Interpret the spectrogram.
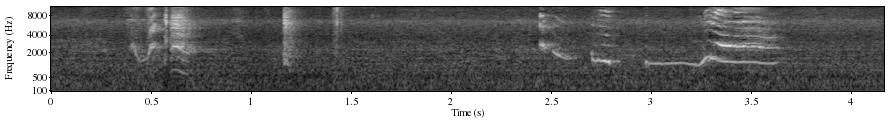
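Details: Indoor talking by a one-year-old male violet Indian ringneck, a pet that has bitten off its tail: scattered chattering squawks, then a wavering whistled phrase that rises and levels off near the end.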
